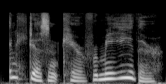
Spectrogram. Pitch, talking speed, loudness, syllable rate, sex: 215 Hz, 255 wpm, -16 LUFS, 5.7 syllables/s, female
